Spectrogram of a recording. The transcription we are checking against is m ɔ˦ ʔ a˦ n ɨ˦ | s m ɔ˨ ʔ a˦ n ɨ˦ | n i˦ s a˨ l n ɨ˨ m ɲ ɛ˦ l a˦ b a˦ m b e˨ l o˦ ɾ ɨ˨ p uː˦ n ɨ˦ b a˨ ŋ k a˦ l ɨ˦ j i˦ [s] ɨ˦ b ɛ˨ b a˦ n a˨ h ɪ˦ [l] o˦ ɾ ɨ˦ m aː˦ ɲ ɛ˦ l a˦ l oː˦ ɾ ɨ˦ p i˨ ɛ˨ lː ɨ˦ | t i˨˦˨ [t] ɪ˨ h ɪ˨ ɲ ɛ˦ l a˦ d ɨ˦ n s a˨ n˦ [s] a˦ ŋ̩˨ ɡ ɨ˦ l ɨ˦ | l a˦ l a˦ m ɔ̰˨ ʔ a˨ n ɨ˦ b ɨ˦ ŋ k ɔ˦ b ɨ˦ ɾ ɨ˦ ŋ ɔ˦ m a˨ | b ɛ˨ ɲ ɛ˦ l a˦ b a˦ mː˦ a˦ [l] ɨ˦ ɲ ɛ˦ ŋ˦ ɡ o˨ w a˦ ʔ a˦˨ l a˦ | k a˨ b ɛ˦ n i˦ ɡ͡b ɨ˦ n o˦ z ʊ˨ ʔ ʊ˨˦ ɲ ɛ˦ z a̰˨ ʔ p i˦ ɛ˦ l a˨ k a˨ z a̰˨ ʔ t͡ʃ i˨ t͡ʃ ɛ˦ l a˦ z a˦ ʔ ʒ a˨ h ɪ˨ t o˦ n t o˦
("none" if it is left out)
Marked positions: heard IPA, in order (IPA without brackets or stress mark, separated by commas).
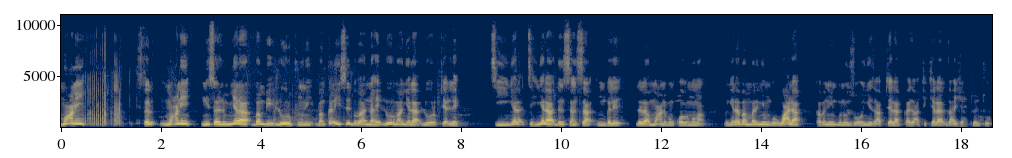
s, l, t, s, l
